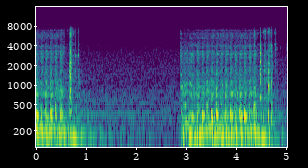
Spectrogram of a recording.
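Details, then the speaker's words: 2002 Toyota 4Runner towed in, owner claims it needs a fuel pump, no check engine light: steady starter cranking, pauses, cranks again, never catches; crank no start, fuel relay, fuse and pressure to be checked. "all right this was brought in by a tow truck and according to the the owner of this vehicle it needs a fuel pump all right no check engine light and it's a crank no start"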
